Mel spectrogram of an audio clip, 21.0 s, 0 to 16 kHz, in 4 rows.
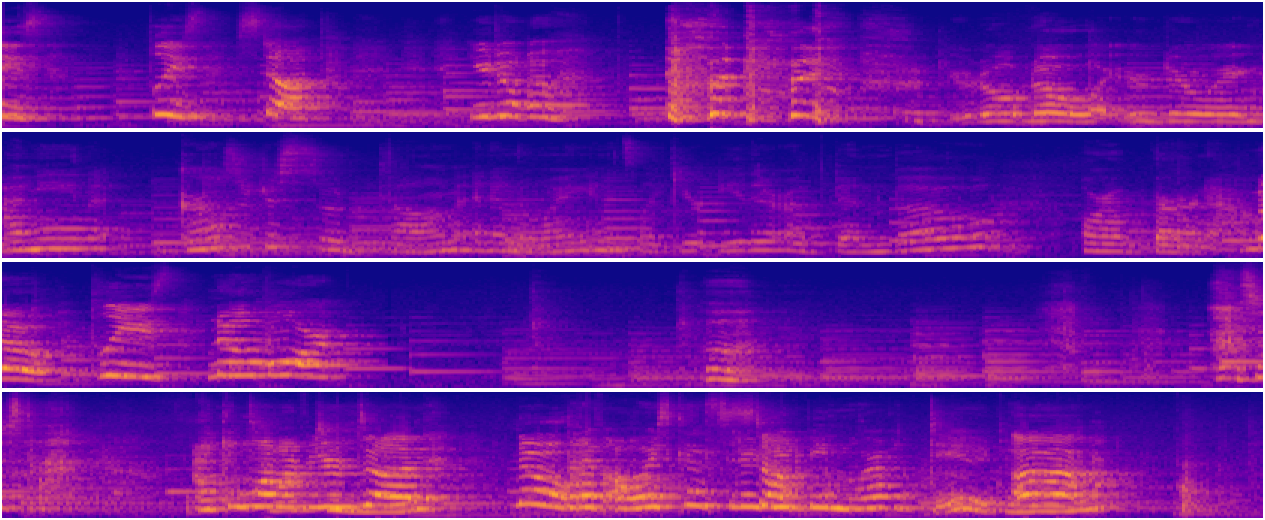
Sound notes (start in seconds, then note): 2.7 coughing; 3.7 deep voice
